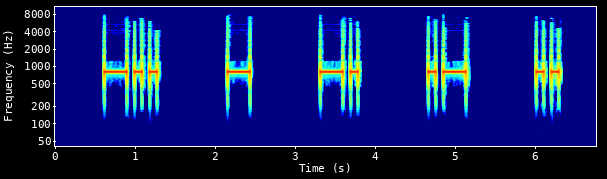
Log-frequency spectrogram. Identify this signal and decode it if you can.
Morse code, heard as a keyed tone, about 13 wpm, spaced as for 7 wpm, 800 Hz. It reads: DTNAI
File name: LEZIONI / 3 MWRO / 3 MWR ws 12wpm 1809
